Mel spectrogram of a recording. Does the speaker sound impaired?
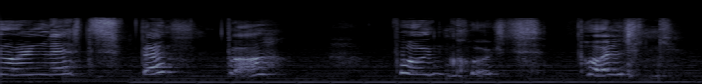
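Yes: cerebral palsy; cerebral palsy from birth, umbilical cord around neck, oxygen deprivation, brain injury, 28 years since onset; speaking in pre-recorded video clip shown on screen.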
